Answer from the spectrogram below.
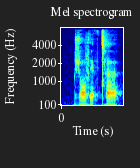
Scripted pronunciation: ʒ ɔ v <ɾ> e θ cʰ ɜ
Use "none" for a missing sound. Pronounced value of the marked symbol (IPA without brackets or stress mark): ɾ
